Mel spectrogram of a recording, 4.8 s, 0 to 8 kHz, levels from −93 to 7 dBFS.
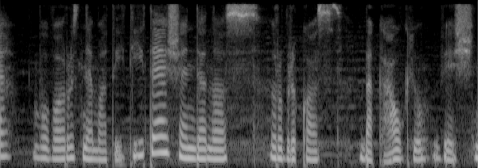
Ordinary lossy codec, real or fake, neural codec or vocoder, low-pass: MP3, 64 kbps; fake; vocoder, 24 kHz, 100 mel bands, Vocos; 7.2 kHz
